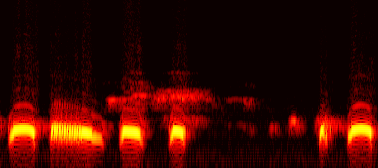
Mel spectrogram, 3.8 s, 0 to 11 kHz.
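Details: Spotted dove cooing in the local kích bổi style, used to lure wild doves, 2023: clear, mellow, hollow coos, some long and slightly falling, others short and rounded, delivered in quick groups with a brief pause midway.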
